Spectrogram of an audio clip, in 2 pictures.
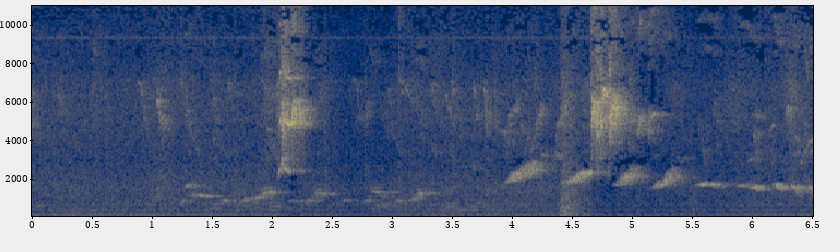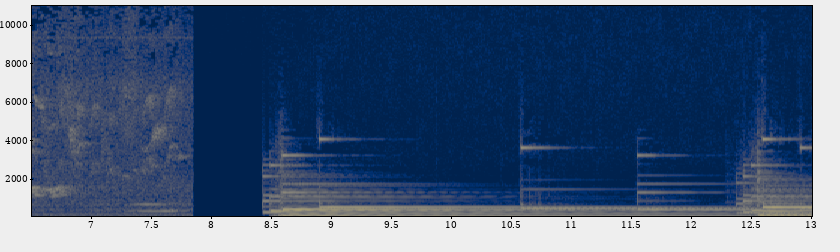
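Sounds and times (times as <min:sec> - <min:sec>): small birds chirping: 0:00.0 - 0:07.9.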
